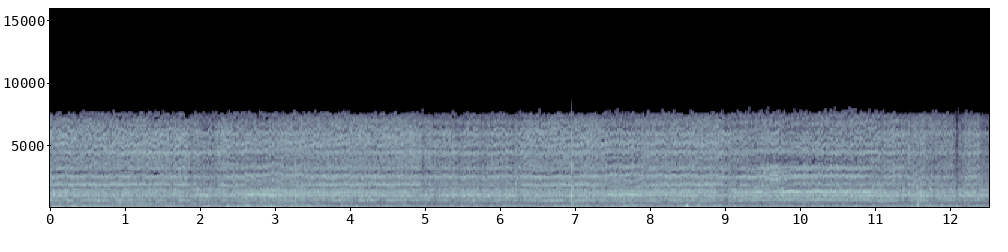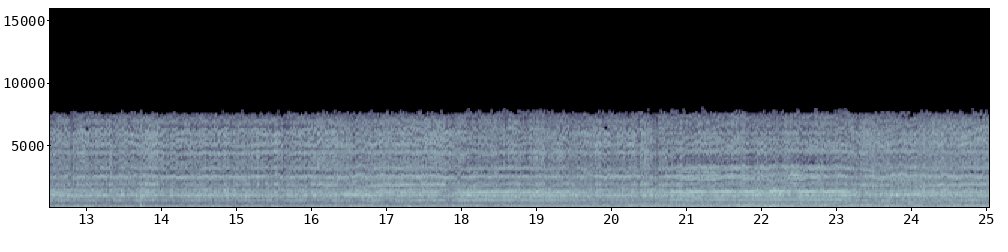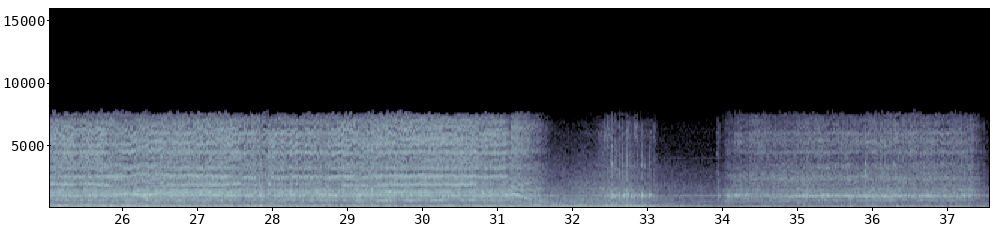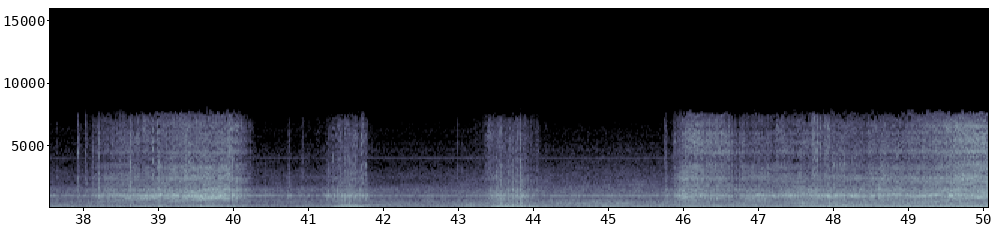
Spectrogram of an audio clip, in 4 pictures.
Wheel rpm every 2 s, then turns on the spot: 170, 170, 170, 170, 160, 170, 170, 170, 160, 160, 170, 170, 170, 170, 170, 100, 20, 70, 50, 50, 10, 10, 10, 50, 70.
40-44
